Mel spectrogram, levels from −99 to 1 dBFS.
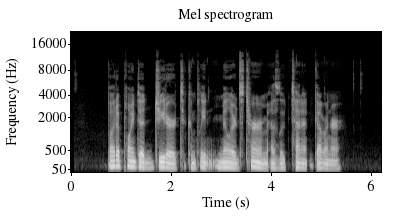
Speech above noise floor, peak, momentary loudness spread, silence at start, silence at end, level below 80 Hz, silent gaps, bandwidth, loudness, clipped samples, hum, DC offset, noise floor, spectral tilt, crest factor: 52 dB; -4 dBFS; 9 LU; 0.75 s; 0.85 s; -50 dBFS; none; 11 kHz; -22 LUFS; under 0.1%; none; under 0.1%; -73 dBFS; -7.5 dB/octave; 18 dB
